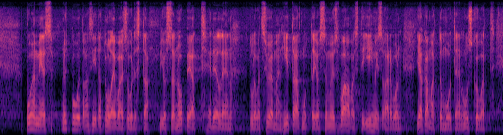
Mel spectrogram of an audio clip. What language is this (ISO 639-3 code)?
fin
